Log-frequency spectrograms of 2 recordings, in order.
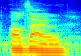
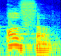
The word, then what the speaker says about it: although: And the other one would be although, okay? Although is the correct pronunciation. Although some people tend to say also, also.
